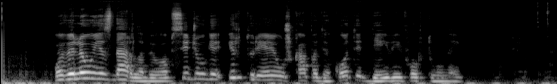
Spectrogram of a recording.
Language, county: Lithuanian, Klaipėda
